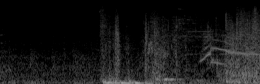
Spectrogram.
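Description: A heavy blow lands with a thud.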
